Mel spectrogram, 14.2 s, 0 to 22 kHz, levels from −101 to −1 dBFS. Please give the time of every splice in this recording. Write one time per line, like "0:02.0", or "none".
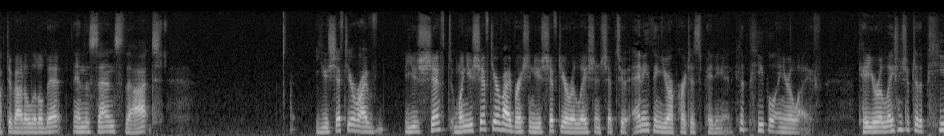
0:11.1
